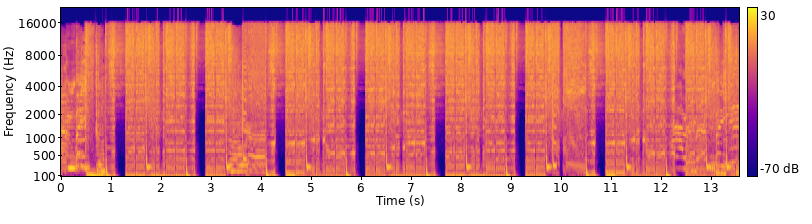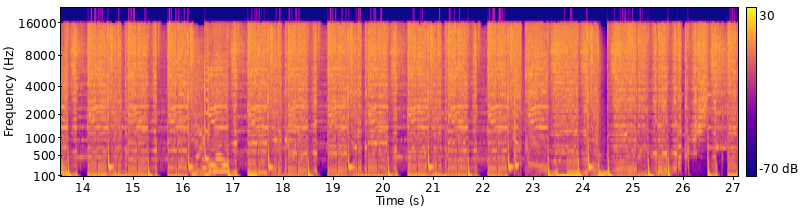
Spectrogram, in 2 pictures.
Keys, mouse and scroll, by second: 0.6 right click, 1.3 click, 1.9-3.7 typing, 4.1 right click, 4.3 F10, 4.5 right click, 5.4 click, 7.9-10.0 typing, 10.7 click, 12.9 right click, 14.0 click, 14.5-17.2 typing, 17.6-19.3 drag, 19.3 Tab, 19.3 F10, 19.6 right click, 20.3-21.4 drag, 21.0-22.4 typing, 23.2-24.4 drag, 23.9-26.9 typing.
